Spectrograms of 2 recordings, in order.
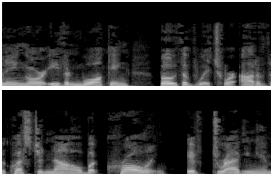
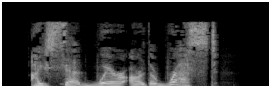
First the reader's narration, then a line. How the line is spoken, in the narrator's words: she screeched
